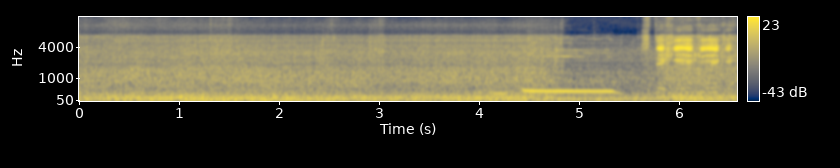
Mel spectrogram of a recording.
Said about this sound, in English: Y'all hear the wind in the background, right? That's the window rolled down. That's the window rolled down. We're only going 67, we're good.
